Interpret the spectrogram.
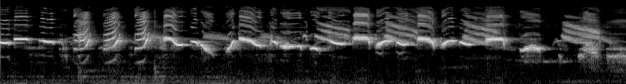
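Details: Chinese hwamei, ngũ trường style, singing as it dances: a string of loud, repeated looping whistles and buzzy notes, roughly three per second, ending in softer falling slurs.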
